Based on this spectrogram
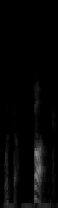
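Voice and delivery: sudden loud burst on one word; exasperated shout. Real, not acted. Outburst at the haters' dislikes.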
